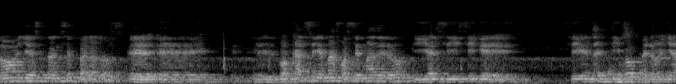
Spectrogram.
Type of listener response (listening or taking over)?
listening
